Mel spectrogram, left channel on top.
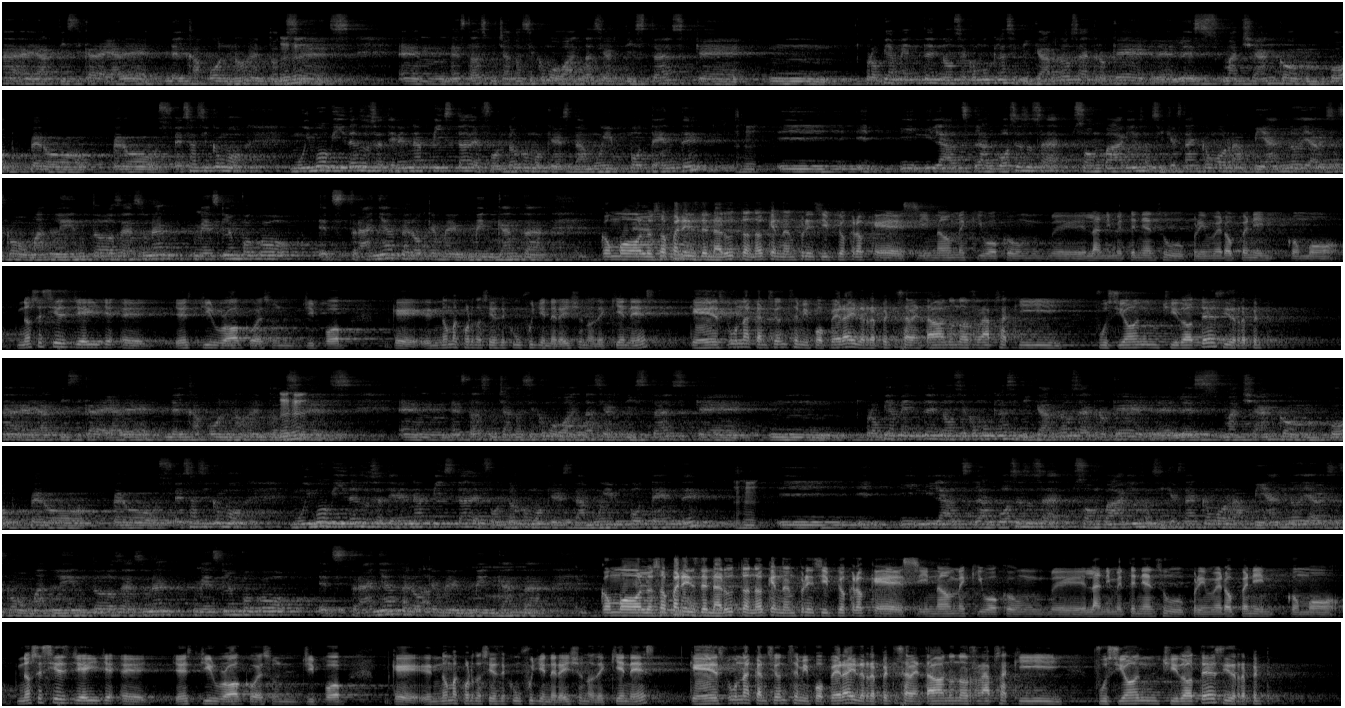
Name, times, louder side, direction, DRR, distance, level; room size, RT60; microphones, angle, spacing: voice 1, 0.0-20.7 21.2-32.7 33.1-33.7, equal, 15° left, 2 dB, 1.9 m, -40 dB
voice 2, 2.8-3.1 20.8-21.0 32.6-46.7 47.1-52.9, right 6 dB, 40° right, 12 dB, 0.7 m, -33 dB
22.0 x 21.5 x 7.3 m, 2.6 s
head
